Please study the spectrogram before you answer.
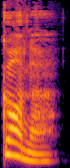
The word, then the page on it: goner: British English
